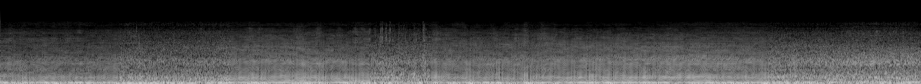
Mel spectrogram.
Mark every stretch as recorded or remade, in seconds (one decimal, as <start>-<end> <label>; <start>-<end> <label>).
0.0-1.2 remade; 1.2-2.3 recorded; 2.3-3.7 remade; 3.7-4.3 recorded; 4.3-7.7 remade; 7.7-9.2 recorded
